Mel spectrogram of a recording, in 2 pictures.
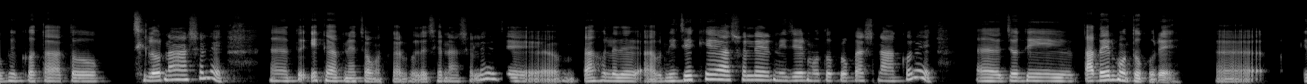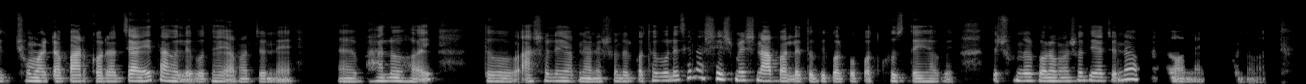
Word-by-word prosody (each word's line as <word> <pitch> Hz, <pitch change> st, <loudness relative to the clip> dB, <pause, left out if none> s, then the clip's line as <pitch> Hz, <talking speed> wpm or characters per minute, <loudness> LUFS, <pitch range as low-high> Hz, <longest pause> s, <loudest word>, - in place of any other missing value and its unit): অভিজ্ঞতা 150 Hz, -, -2 dB, 0.2 s
তো 150 Hz, -, +3 dB, 0.6 s
ছিল 185 Hz, -4 st, -2 dB, 0.2 s
না -, -, +4 dB
আসলে। 285 Hz, +6 st, 0 dB, 0.5 s
এ্যা 165 Hz, -, -2 dB, 0.2 s
তো -, -, 0 dB, 0.2 s
এটা 180 Hz, -1 st, -1 dB
আপনি 150 Hz, -2 st, 0 dB
চমৎকার 135 Hz, -1 st, -2 dB
বলেছেন 65 Hz, 0 st, -3 dB
আসলে 160 Hz, +11 st, -4 dB, 0.2 s
যে, 160 Hz, -, -2 dB, 0.2 s
এ্যাম -, -, -3 dB, 0.2 s
তাহলে 165 Hz, +1 st, +2 dB, 0.3 s
আ -, -, -3 dB, 0.2 s
নিজেকে 205 Hz, +7 st, +3 dB, 0.2 s
আসলে 205 Hz, 0 st, 0 dB, 0.2 s
নিজের 180 Hz, +1 st, +1 dB
মত 170 Hz, +1 st, -5 dB
প্রকাশ 165 Hz, +1 st, -1 dB, 0.2 s
না 160 Hz, -, 0 dB
করে, 300 Hz, +6 st, +1 dB, 0.5 s
অ্যা 155 Hz, -, +1 dB, 0.2 s
যদি 170 Hz, 0 st, +3 dB, 0.5 s
তাদের 185 Hz, +5 st, +7 dB
মতো 180 Hz, -, +4 dB
করে -, -, +2 dB, 0.5 s
এ্যা -, -, -3 dB, 0.7 s
কিছু 155 Hz, 0 st, -7 dB
সময়টা 150 Hz, -4 st, +2 dB
পার 145 Hz, 0 st, +6 dB
করা 145 Hz, 0 st, +2 dB
যায়, 160 Hz, 0 st, +5 dB
তাহলে 160 Hz, -4 st, +2 dB
বোধহয় 145 Hz, +3 st, -2 dB
আমার 130 Hz, -2 st, -3 dB
জন্যে 135 Hz, -, -1 dB, 0.5 s
অ্যা 140 Hz, -, -3 dB, 0.3 s
ভালো 155 Hz, +1 st, +1 dB
হয়। 245 Hz, -, +1 dB, 0.6 s
তো, 150 Hz, -, 0 dB, 0.4 s
আসলে 160 Hz, +2 st, -4 dB
আপনি 140 Hz, -1 st, -3 dB
অনেক 140 Hz, +1 st, -1 dB
সুন্দর 145 Hz, -2 st, -2 dB
কথা 185 Hz, -, -3 dB
বলেছেন। 205 Hz, +11 st, -1 dB
আর 285 Hz, -, -2 dB
শেষমেশ 230 Hz, -6 st, +2 dB
না 165 Hz, -, +8 dB
পারলে 155 Hz, -1 st, +2 dB
তো -, -, 0 dB
বিকল্প 135 Hz, -2 st, -1 dB
পথ -, -, -2 dB
খুঁজতেই 150 Hz, -3 st, -1 dB
হবে। 135 Hz, -, -6 dB, 0.4 s
তো, -, -, -10 dB
সুন্দর 170 Hz, -2 st, 0 dB
পরামর্শ 155 Hz, 0 st, +1 dB
দেওয়ার 175 Hz, -2 st, +1 dB
জন্য 205 Hz, -, -1 dB
আপনাকে 235 Hz, -, -18 dB
অনেক -, -, -7 dB, 0.3 s
ধন্যবাদ। -, -, -16 dB
160 Hz, 150 wpm, -23 LUFS, 145-185 Hz, 0.7 s, না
